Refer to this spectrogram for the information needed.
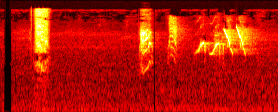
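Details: Pure 'tui tui' double-collared seedeater song with female calls played to stimulate males. Several sharp calls come first, one slurring downward. Then a rapid string of four or five rising whistled 'tui' notes closes the passage.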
